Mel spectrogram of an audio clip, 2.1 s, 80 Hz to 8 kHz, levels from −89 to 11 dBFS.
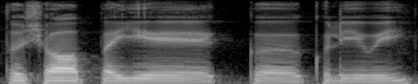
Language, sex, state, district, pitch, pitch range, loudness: Hindi, male, Chandigarh, Chandigarh, 100 Hz, 95-105 Hz, -20 LUFS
